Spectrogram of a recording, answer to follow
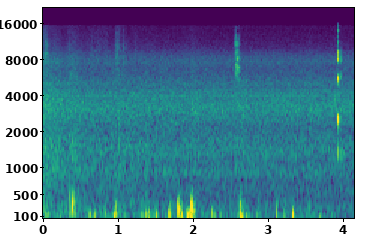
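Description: Soft, irregular low knocks over faint hiss, with a sharp click near the end: a computer mouse being moved and clicked on a desk to open an email.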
